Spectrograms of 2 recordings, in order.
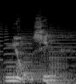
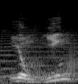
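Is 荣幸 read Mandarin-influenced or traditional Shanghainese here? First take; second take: Mandarin-influenced; Shanghainese. First: It is read with a Mandarin-influenced pronunciation. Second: It is read with the traditional Shanghainese pronunciation. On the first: The speaker calls it wrong. "他读的好像是永兴，永兴，那其实呢是有点错误的啊" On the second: The speaker calls it right. "荣幸应该是永英"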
